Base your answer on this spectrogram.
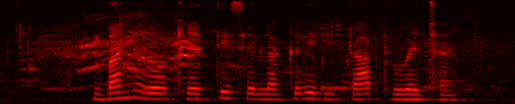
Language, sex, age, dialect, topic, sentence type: Maithili, male, 18-24, Angika, agriculture, statement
